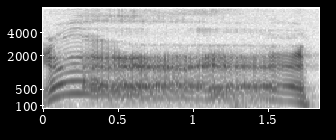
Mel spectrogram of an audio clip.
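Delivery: high mock roar of pain. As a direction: let out a cartoon cry of pain.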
